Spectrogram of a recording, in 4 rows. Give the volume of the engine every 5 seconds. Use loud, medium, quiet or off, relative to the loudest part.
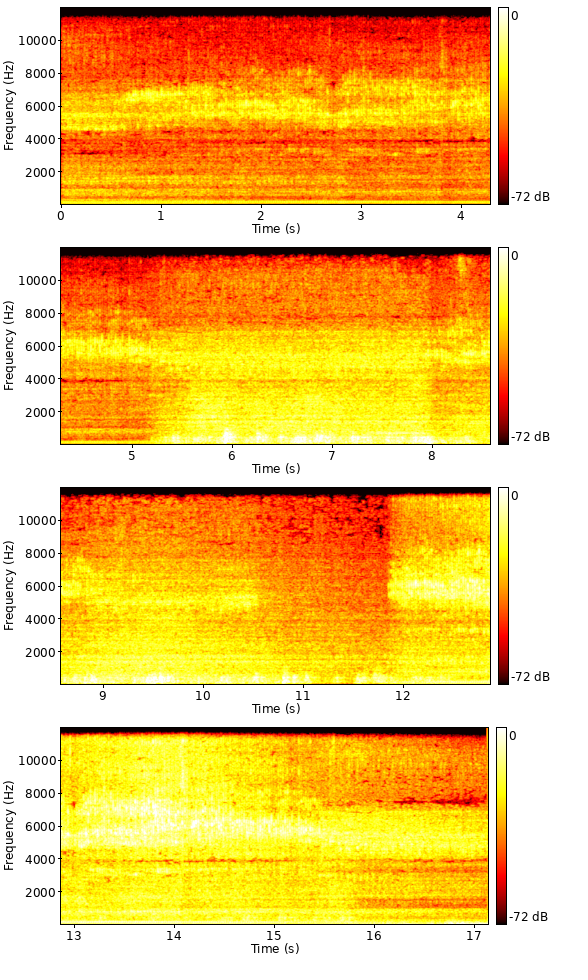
quiet, quiet, loud, medium.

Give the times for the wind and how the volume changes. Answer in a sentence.
The wind can be heard from 5.2 to 17.0 s, getting quieter.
